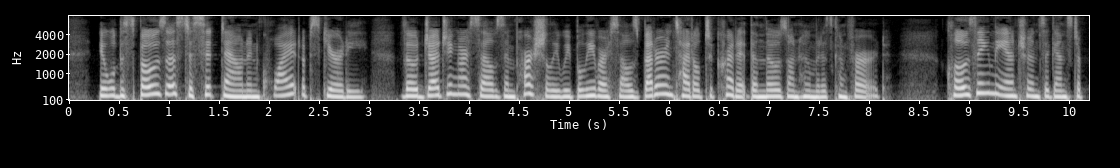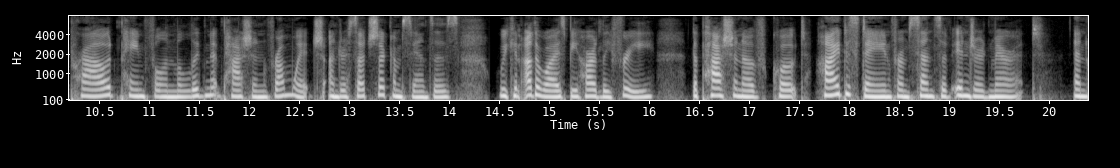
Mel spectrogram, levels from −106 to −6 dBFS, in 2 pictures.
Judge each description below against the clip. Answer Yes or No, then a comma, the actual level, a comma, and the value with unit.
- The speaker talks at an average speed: Yes, average, 175 wpm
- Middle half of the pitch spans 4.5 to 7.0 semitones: No, average, 3.3 semitones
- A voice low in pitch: No, high, 220 Hz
